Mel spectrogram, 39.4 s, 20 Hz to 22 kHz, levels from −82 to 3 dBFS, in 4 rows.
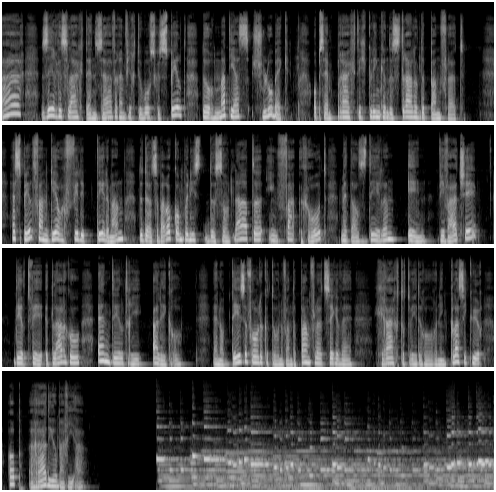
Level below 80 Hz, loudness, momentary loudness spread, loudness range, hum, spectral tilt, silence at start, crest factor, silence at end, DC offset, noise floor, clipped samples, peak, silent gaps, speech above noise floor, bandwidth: -58 dBFS; -21 LUFS; 11 LU; 5 LU; none; -4.5 dB/octave; 0 s; 20 dB; 0 s; under 0.1%; -87 dBFS; under 0.1%; -2 dBFS; none; 67 dB; 16.5 kHz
